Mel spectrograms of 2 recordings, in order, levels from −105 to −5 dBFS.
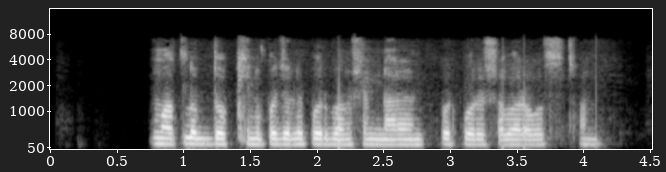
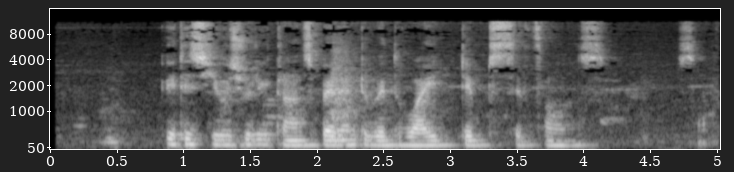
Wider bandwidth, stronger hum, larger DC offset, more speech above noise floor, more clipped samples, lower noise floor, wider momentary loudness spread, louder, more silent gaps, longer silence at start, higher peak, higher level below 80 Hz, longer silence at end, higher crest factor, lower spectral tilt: second, 7.6 kHz vs 12 kHz; neither; neither; first, 72 dB vs 29 dB; neither; first, -89 dBFS vs -52 dBFS; about the same, 14 LU vs 14 LU; first, -17 LUFS vs -22 LUFS; neither; first, 0.75 s vs 0.4 s; about the same, -2 dBFS vs -2 dBFS; first, -50 dBFS vs -56 dBFS; first, 0.4 s vs 0.1 s; second, 16 dB vs 22 dB; first, -7.5 dB/octave vs -3 dB/octave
